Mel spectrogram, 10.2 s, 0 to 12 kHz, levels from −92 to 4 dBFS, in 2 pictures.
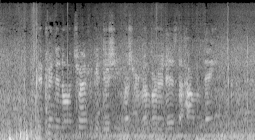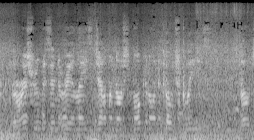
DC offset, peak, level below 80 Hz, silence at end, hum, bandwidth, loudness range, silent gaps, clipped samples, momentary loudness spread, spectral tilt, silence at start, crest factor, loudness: under 0.1%; 0 dBFS; -26 dBFS; 0 s; none; 11.5 kHz; 1 LU; none; under 0.1%; 5 LU; -3 dB/octave; 0 s; 16 dB; -15 LUFS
